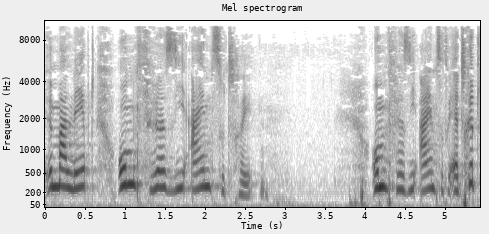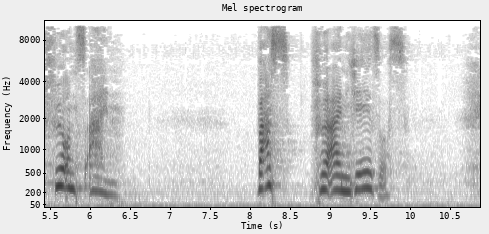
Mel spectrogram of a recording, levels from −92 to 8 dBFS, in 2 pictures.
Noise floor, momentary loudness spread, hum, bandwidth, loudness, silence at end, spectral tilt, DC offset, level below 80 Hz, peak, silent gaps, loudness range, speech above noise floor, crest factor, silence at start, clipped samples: -62 dBFS; 15 LU; none; 10.5 kHz; -26 LUFS; 0 s; -4 dB/octave; 0.2%; -52 dBFS; -6 dBFS; none; 3 LU; 37 dB; 20 dB; 0 s; under 0.1%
